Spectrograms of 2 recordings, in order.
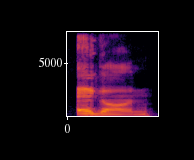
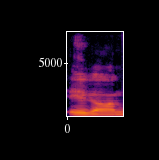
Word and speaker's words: Aegon: yeah but I mean it's egg on in the same way that like Emma is Emma not Emma like you know it it even though we might pronounce it in our head differently it does have some lyrical sense they said aegon the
